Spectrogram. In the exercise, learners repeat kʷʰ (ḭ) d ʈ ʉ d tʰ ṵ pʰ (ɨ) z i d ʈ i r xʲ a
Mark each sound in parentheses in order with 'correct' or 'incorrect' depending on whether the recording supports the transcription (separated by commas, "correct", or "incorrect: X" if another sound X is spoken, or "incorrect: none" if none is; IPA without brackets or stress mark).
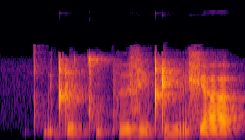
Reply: correct, correct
